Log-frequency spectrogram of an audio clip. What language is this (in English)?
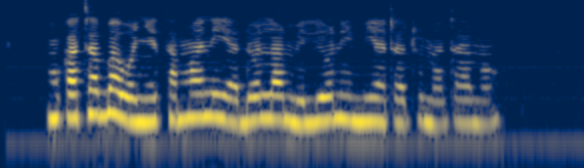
Swahili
